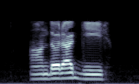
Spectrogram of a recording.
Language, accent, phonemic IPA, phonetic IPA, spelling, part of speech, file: Armenian, Eastern Armenian, /ɑndoɾɾɑˈɡiɾ/, [ɑndoɹːɑɡíɾ], անդորրագիր, noun, Hy-անդորրագիր.ogg
- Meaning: receipt, written acknowledgement, quittance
